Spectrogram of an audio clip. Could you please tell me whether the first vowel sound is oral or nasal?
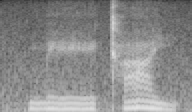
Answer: oral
